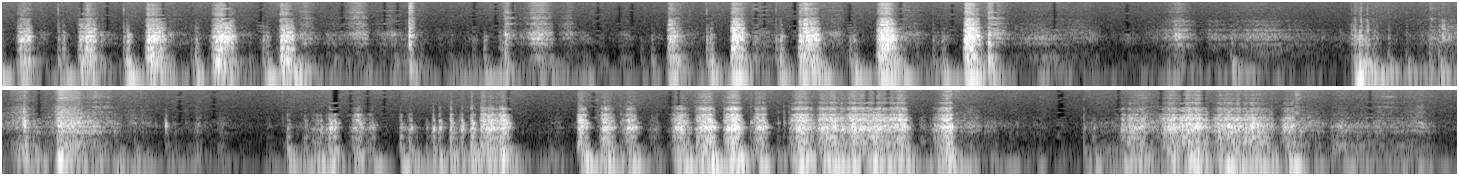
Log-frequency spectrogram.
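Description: A fine fountain pen nib scratches short hatching strokes across a sheet of thin, smooth white bristol paper laid on a cutting mat and held flat by one hand. Quick, irregular bursts of dry scratching and soft taps with little ring come in clusters, with brief pauses between, and later stretches turn into denser, steadier scratching.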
